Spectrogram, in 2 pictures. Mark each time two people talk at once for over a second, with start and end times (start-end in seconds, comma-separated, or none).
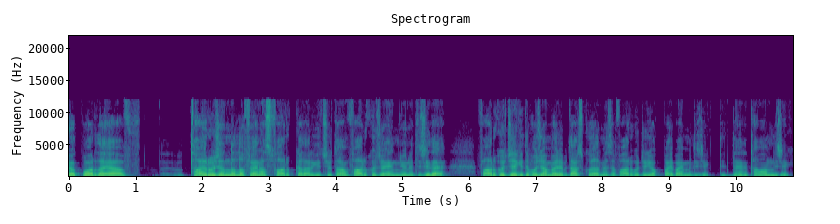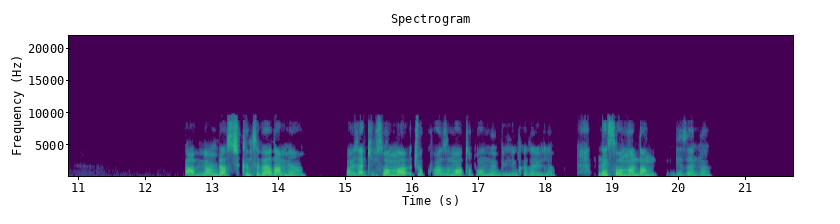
none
